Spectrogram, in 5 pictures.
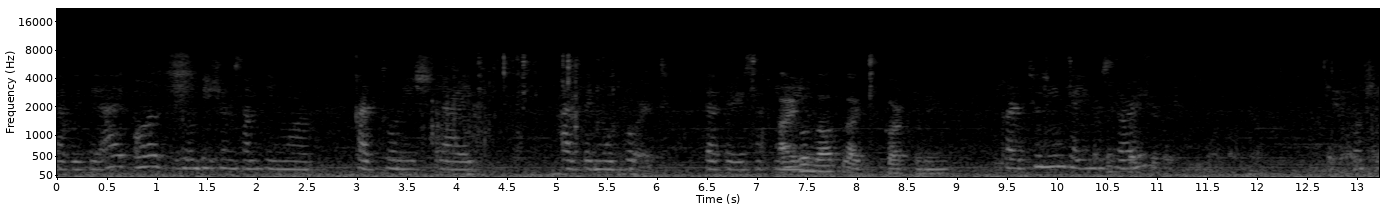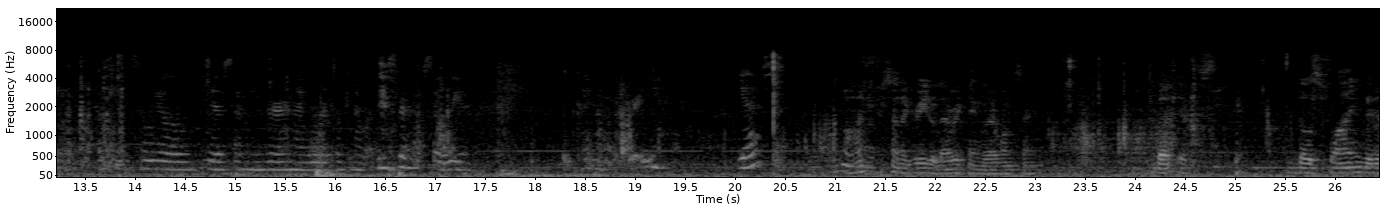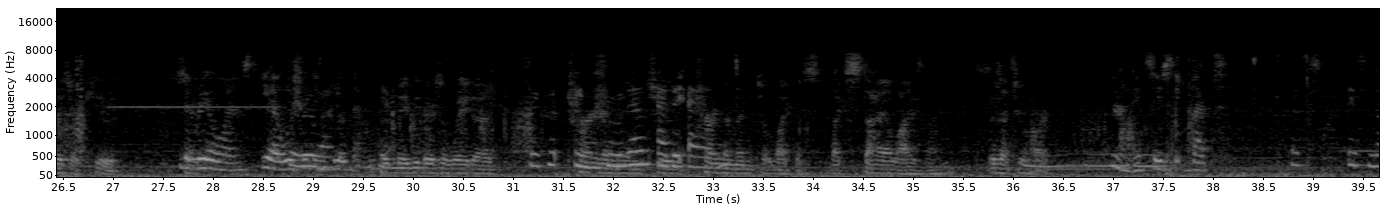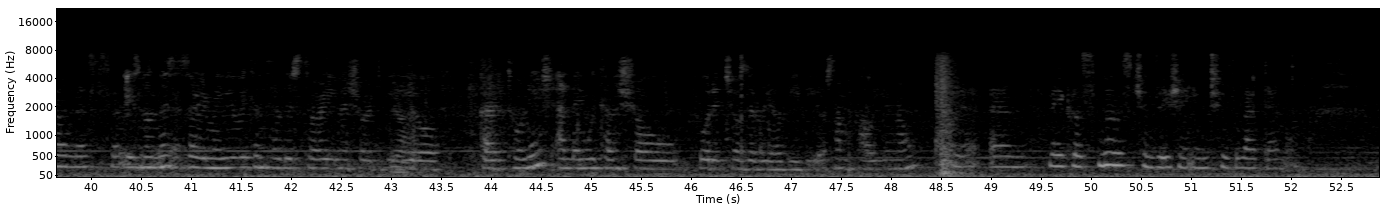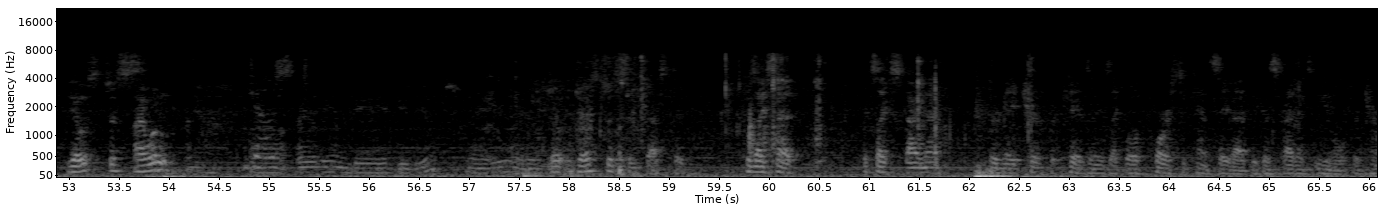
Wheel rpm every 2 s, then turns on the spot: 0, 0, 0, 0, 0, 0, 0, 0, 0, 0, 0, 0, 0, 0, 0, 0, 0, 0, 0, 0, 0, 0, 0, 0, 0, 0, 0, 0, 0, 0, 0, 0, 0.
none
